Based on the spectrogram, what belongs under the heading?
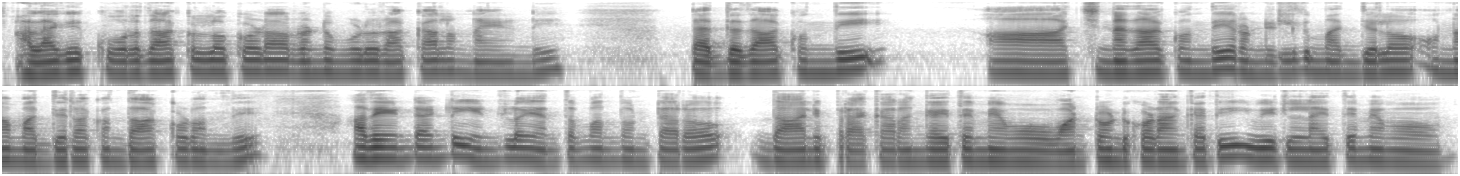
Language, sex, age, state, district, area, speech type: Telugu, male, 60+, Andhra Pradesh, Kakinada, rural, spontaneous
